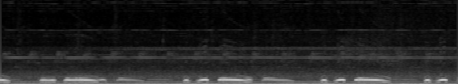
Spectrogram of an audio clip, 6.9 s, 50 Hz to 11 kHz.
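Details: Spotted dove calling recording in the big-voiced kuk 1 style, meant for luring wild birds and training caged ones: rounded coos in uneven bursts, short doubled notes alternating with drawn-out descending ones, low background hum throughout.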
